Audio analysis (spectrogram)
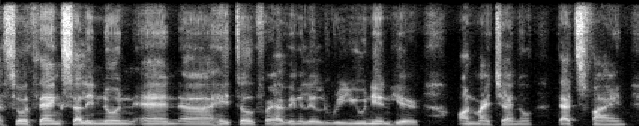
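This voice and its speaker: Chatty man with Midwestern American twang. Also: medium pitch. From Malaysia. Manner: chatty, greets viewers one by one, mixes in Malay phrases. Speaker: livestream host. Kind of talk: casual livestream chat. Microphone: desk mic on a streaming setup.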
